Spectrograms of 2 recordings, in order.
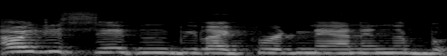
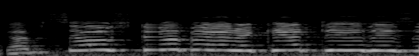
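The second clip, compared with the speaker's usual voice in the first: much higher, tearful self-mocking wail; imitating her crying self; 12 semitones higher than usual. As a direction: replay the breakdown in a high, tearful voice.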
